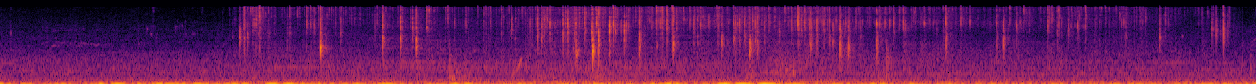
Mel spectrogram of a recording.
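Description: Water dripping from the dust-suppression cannon's water line as the filter housing is worked on for maintenance, heard as irregular small drips and clicks that begin about a second in.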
